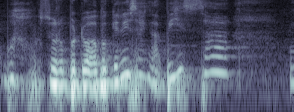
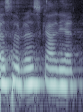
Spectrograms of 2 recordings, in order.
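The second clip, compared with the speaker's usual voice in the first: ordinary talk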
